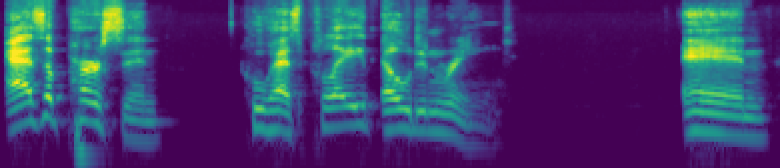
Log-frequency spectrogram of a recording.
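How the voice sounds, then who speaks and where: A man's voice: fairly high pitch, slow, no room sound, studio quality. A man chatting casually and in slang as a podcast panelist. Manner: slangy, animated phrasing with frequent "bro" and "like".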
